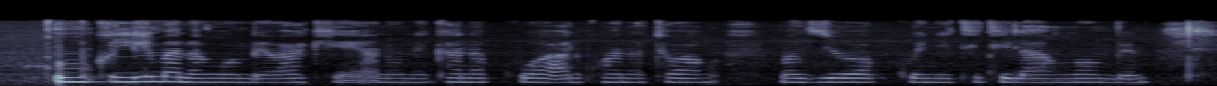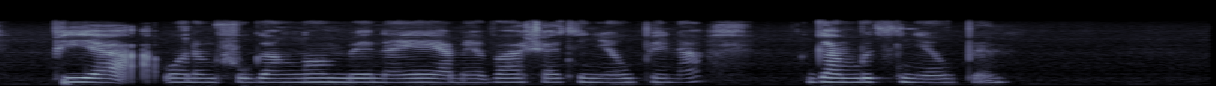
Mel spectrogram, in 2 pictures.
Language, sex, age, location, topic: Swahili, female, 18-24, Wajir, agriculture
